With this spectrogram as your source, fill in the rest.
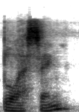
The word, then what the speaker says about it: blessing: Some pronunciation tips are to emphasize bless in blessing.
